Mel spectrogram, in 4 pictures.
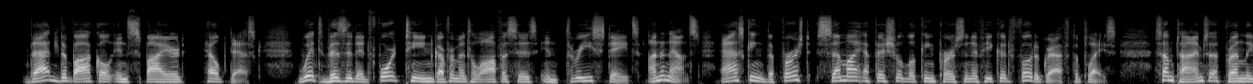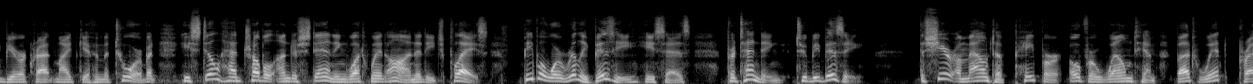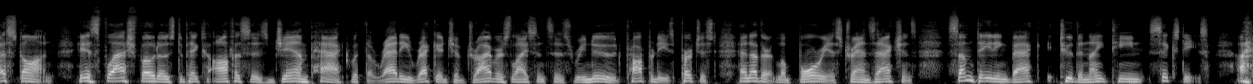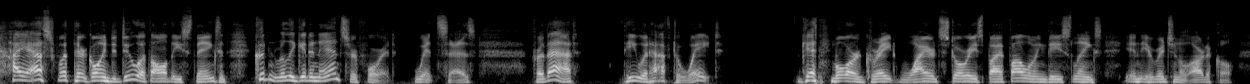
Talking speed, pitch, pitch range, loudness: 165 wpm, 130 Hz, 115-155 Hz, -21 LUFS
